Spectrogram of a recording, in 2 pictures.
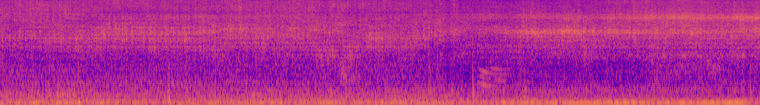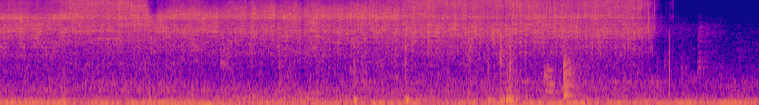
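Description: Water from a tap splashes steadily into a metal sink.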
